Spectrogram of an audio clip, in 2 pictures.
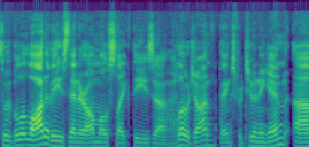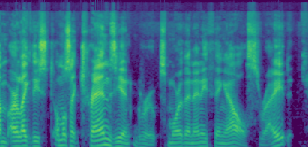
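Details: Adult male speaker; typical speech.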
